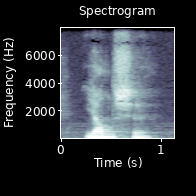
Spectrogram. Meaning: a common surname originating as a patronymic
- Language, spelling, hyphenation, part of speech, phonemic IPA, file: Dutch, Jansen, Jan‧sen, proper noun, /ˈjɑn.sə(n)/, Nl-Jansen.ogg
